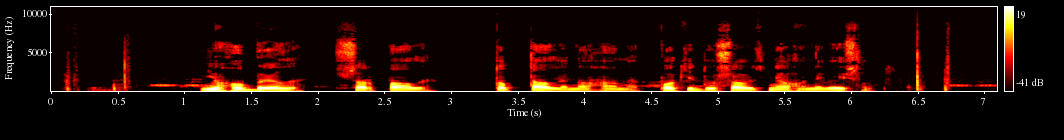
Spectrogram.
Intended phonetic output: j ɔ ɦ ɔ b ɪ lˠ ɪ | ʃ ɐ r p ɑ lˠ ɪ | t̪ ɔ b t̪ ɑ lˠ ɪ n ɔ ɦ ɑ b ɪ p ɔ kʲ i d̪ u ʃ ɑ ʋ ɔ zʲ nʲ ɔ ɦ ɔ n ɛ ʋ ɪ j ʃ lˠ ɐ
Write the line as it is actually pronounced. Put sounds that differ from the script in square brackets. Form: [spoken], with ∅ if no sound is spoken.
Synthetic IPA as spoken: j ɔ ɦ ɔ b ɪ lˠ ɪ | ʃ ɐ r p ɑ lˠ ɪ | t̪ ɔ [p] t̪ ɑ lˠ ɪ n ɔ ɦ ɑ [m] ɪ p ɔ kʲ i d̪ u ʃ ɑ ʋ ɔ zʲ nʲ ɔ ɦ ɔ n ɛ ʋ ɪ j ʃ lˠ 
